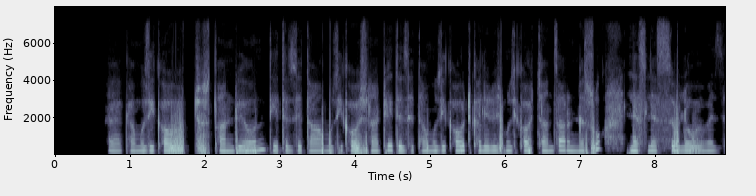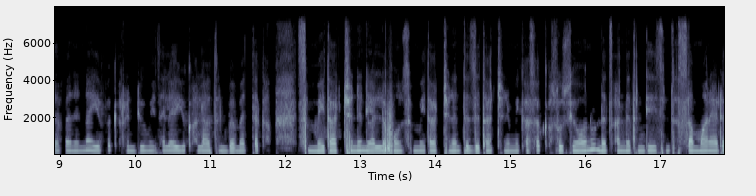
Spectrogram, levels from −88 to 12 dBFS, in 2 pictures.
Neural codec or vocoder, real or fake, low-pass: none; real; 7.2 kHz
